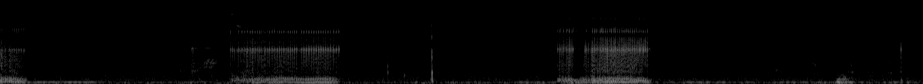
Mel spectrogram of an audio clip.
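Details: Neutered male feral cat, now let indoors during the day, snoring: two rumbling, rattly snores about three seconds apart with quiet room noise between.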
